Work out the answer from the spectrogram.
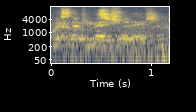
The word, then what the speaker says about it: miscegenation: Miscegenation? Say? Miscegenation? Miscegenation.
